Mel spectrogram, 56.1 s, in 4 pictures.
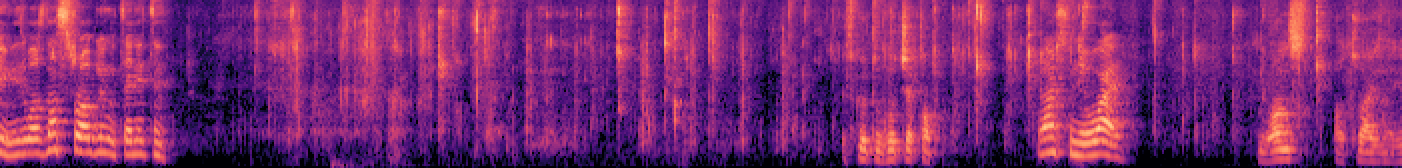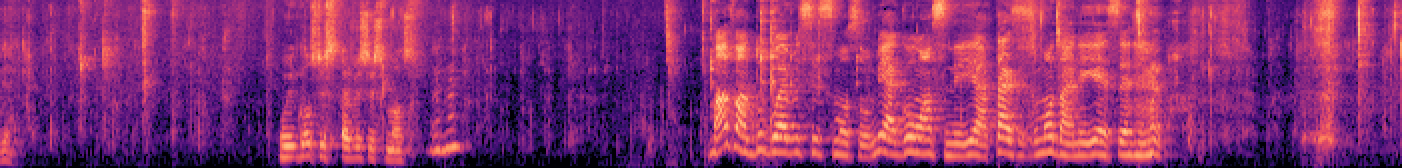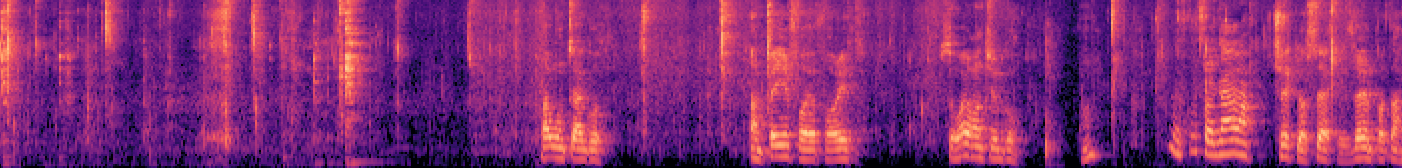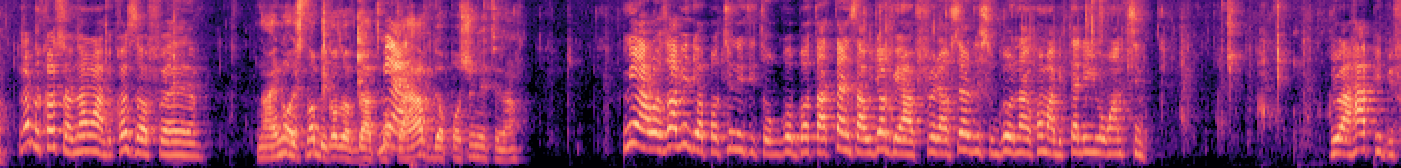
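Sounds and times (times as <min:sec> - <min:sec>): people chewing chicken: 0:02.0 - 0:16.9, 0:17.5 - 0:21.2, 0:25.4 - 0:33.3, 0:36.6 - 0:45.4, 0:47.3 - 0:48.3, 0:52.9 - 0:55.4.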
